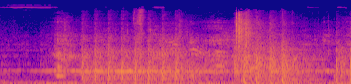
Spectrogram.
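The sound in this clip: Machine-gun and rifle fire crackle in a film battle scene between American and Russian soldiers. Many rapid, sharp bursts run fairly faint and continuous, with a narrating voice over them.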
